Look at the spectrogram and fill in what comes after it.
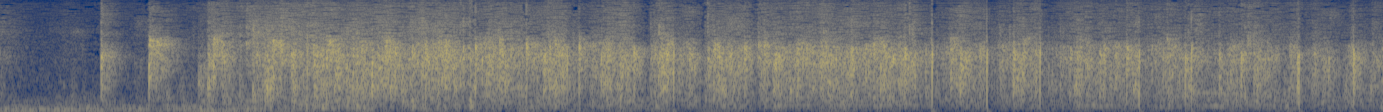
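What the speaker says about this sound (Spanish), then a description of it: "Yo creo que el aplauso se lo merecen estos señores, Pedro Amorós, Luis Mariano Fernández, Luis" Sustained applause from a conference audience in Seville, a dense steady wash of clapping hands that swells quickly and carries on loud for several seconds with no voices on top.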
